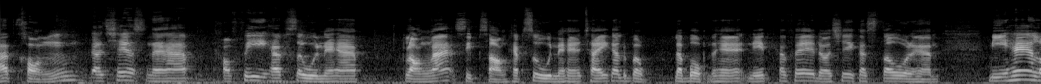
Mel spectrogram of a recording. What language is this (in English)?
Thai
